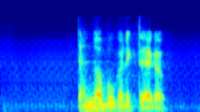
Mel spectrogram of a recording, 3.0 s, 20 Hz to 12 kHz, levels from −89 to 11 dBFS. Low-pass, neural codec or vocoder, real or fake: 7.2 kHz; codec, 16 kHz, 0.4 kbps, LongCat-Audio-Codec; fake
